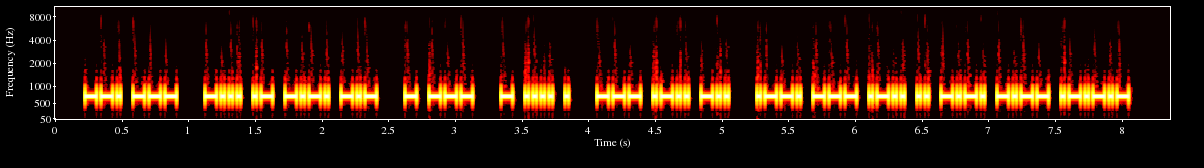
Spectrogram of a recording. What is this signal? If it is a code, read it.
Morse code, heard as a keyed tone, about 40 wpm, 700 Hz. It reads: GO BACK TO THE OLD POLICY.
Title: Sentences from Top 1000 Words - Review Part 5 - 40wpm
